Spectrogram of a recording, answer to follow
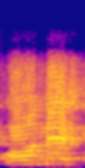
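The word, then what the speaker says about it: honest: Clear बेटा ये ऑनेस्ट लिखा है। इसमें एच साइलेंट है। तो क्या बेटा?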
